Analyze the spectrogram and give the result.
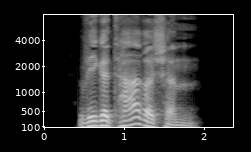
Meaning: strong dative masculine/neuter singular of vegetarisch
- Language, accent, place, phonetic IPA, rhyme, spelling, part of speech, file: German, Germany, Berlin, [veɡeˈtaːʁɪʃm̩], -aːʁɪʃm̩, vegetarischem, adjective, De-vegetarischem.ogg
